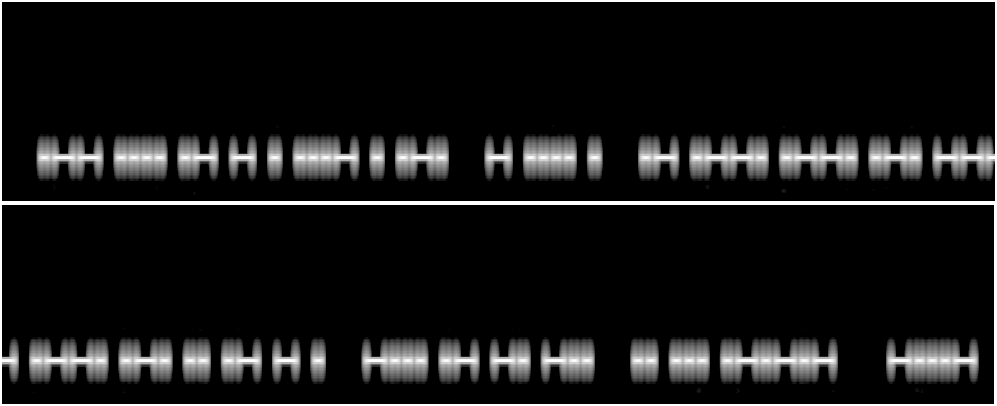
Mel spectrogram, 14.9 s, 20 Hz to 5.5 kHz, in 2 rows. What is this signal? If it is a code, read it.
Morse code, heard as a keyed tone, about 25 wpm, 600 Hz. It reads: WHATEVER THE APPROPRIATE BAND IS. <BT>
